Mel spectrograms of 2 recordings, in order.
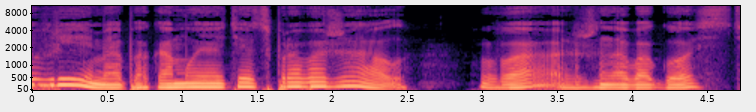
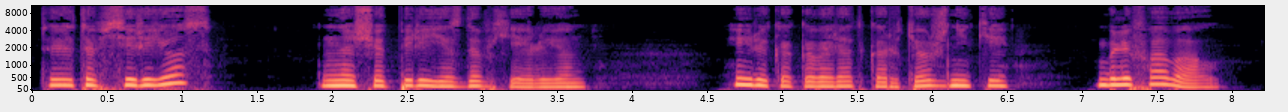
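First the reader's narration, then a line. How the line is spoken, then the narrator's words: Quiet hesitant question. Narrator (Russian): я осмелилась негромко спросить у Дориана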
